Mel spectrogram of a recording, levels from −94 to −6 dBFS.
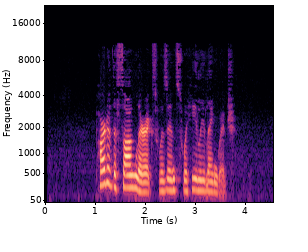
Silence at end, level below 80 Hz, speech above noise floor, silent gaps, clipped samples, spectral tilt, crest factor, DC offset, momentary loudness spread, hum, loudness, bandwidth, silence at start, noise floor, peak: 0.8 s; -62 dBFS; 45 dB; none; under 0.1%; -7 dB/octave; 18 dB; under 0.1%; 14 LU; none; -19 LUFS; 11.5 kHz; 1.05 s; -64 dBFS; -2 dBFS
